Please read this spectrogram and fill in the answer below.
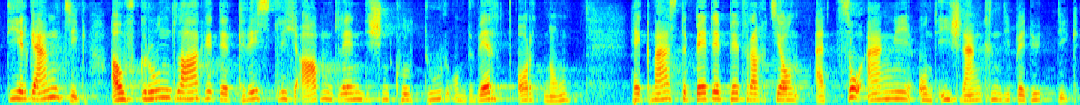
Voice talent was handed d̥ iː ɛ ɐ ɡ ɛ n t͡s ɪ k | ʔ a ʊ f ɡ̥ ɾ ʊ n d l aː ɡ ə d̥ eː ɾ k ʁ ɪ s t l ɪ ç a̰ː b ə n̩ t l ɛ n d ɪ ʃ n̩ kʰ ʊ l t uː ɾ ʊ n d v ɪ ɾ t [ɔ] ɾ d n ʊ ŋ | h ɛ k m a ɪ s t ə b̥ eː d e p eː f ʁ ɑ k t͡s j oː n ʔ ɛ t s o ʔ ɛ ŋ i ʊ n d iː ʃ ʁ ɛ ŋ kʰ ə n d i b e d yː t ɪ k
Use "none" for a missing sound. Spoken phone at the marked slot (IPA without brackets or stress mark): ɔ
